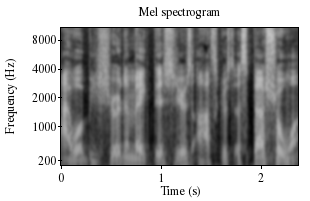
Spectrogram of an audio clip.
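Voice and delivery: plain

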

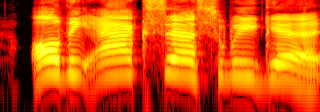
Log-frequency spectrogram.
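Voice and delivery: shrill, very high, facetious sarcastic yell. Recounting someone on a bus yelling an answer to a question: retelling someone's yell. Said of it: "somebody yells".

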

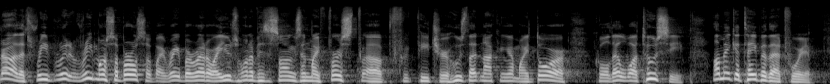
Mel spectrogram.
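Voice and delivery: put-on voice, halting, with stammered restarts. Retelling what the director said on the Goodfellas set: Marty impression. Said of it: "That was a great impression".

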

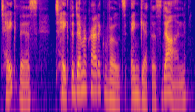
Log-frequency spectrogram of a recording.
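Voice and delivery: ordinary talk, nothing marked

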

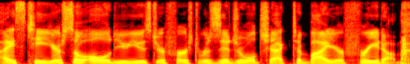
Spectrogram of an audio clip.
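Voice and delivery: normal talking voice

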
